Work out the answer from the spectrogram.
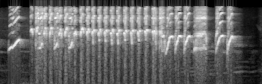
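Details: White-rumped shama singing to make a quiet shama respond: a rising whistle, then a dense, very rapid high chattering trill, closing with a few loud upswept notes.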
